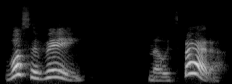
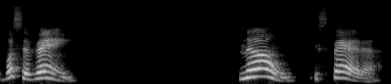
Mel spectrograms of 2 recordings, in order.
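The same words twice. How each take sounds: First: "Não espera" run together, rising on "espera"; two questions. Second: "Não" loud and cut off by a pause, "espera" falling; punctuated question, then refusal. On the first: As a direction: ask "Você vem", then ask "Não espera" in one breath. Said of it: "a pontuação muda tudo". ("Não espera" junto, em tom de pergunta) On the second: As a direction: ask "Você vem", pause, firm "Não", then instruct "espera". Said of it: "A pontuação pode mudar tudo isso". ("Não" isolado e firme, pausa, "espera" em queda) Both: Shown as a demonstration.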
